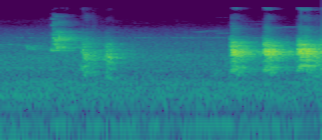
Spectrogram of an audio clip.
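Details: Grey-cheeked bulbul in full song, used to stimulate other birds; a few short descending notes, a pause, then three loud rich chirps in fast succession.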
